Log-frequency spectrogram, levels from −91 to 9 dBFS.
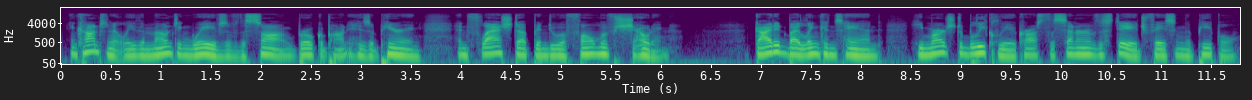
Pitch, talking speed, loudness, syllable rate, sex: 125 Hz, 180 wpm, -20 LUFS, 5.8 syllables/s, male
